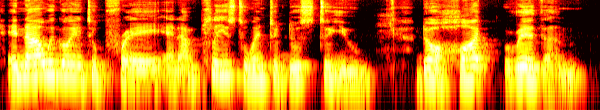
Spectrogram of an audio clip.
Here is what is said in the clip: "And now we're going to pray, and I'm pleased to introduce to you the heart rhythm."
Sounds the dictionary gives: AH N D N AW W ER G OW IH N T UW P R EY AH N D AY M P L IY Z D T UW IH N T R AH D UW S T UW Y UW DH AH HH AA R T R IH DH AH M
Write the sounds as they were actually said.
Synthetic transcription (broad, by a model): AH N N AW W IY G OW IH N T UW P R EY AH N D AY M P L IY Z T UW IH N T R AH D UW S T UW Y UW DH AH HH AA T R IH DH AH M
